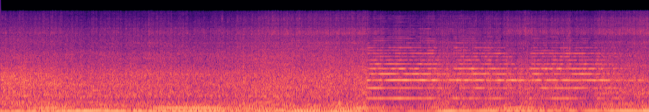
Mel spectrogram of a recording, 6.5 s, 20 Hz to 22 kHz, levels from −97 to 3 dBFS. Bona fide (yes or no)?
yes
